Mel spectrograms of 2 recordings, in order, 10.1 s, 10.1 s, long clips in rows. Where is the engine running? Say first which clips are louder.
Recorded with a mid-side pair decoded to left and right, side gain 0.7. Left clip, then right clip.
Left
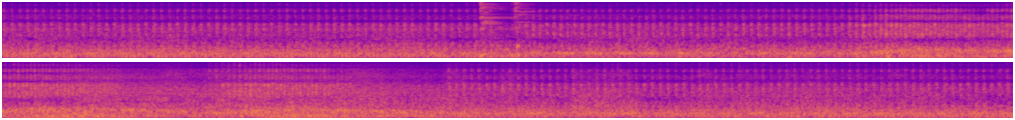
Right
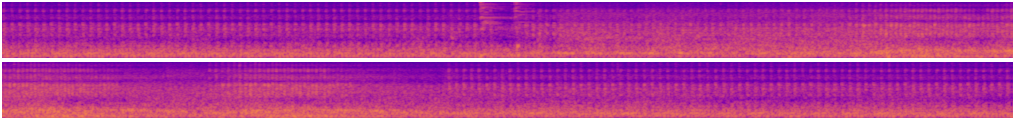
Left 1 dB; straight ahead.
